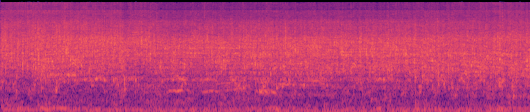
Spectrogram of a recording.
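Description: Water pours and splashes continuously while clay pots are washed, a steady broadband gush heard close and fairly loud without pause.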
